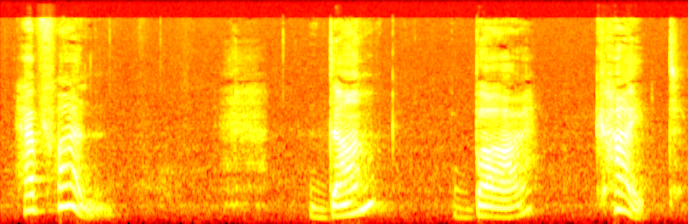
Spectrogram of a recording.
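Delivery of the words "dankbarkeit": Dankbarkeit stretched very slow, syllable by syllable; slow model word. Shown as a demonstration. Teacher to learners, slow model word. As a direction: spell out Dankbarkeit slowly. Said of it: "Listen and repeat after me".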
